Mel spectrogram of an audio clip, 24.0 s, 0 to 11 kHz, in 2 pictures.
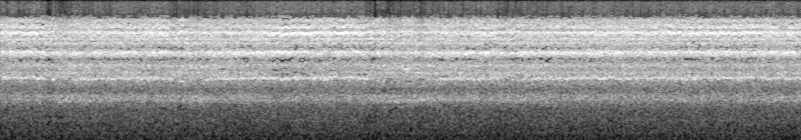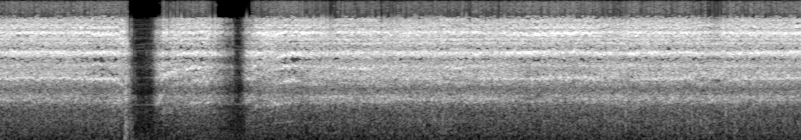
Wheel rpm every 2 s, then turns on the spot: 230, 230, 230, 230, 230, 230, 190, 110, 210, 230, 230, 230.
none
